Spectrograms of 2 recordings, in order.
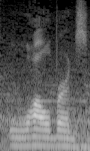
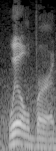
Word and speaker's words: Wahlberg: So I need to get over there in order to investigate Wahlberg's death. Wait, what is that? What did I say his name was? Wilberg, excuse me. Wahlberg.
